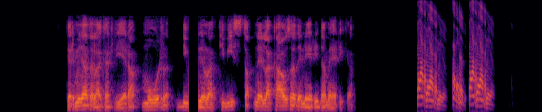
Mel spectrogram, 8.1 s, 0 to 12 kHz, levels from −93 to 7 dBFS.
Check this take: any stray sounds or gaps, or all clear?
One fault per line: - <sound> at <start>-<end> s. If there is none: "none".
- dropout at 2.8-3.0 s
- chirp at 6.3-7.4 s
